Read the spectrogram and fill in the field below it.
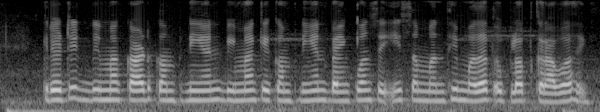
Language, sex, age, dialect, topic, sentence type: Magahi, female, 51-55, Western, banking, statement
